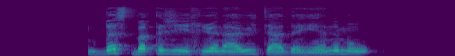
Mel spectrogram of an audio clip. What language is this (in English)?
Central Kurdish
